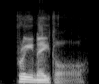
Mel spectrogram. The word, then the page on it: prenatal: British English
